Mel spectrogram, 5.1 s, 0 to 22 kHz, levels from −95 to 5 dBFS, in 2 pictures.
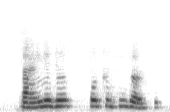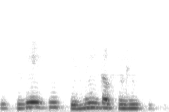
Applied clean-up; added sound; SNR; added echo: neural mask model DeepFilterNet 3.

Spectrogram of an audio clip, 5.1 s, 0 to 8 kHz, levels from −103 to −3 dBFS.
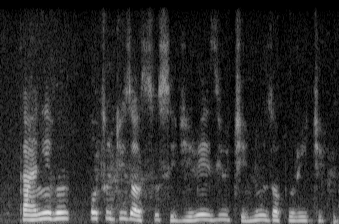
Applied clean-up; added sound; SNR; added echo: none; none; none; none.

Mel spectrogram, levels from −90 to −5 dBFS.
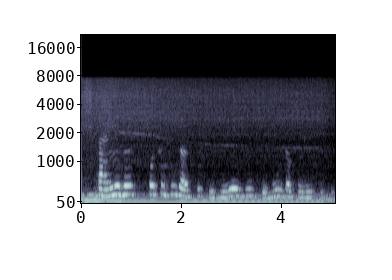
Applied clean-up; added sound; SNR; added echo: none; Engine starting / Accelerating, revving, vroom / Car; 6 dB; reverberation time 0.3 s.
